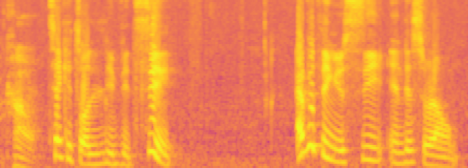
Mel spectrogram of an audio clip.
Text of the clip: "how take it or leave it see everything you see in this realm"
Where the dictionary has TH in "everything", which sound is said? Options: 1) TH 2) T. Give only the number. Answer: 1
